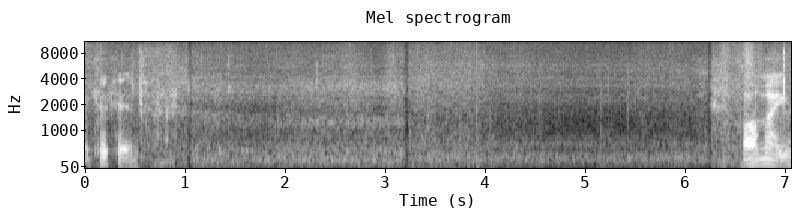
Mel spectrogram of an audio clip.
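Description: A gas stove burner hisses steadily.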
